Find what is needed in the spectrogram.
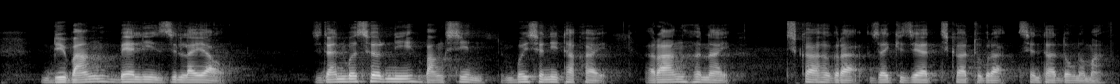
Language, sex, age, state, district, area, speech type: Bodo, male, 30-45, Assam, Kokrajhar, rural, read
